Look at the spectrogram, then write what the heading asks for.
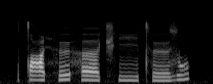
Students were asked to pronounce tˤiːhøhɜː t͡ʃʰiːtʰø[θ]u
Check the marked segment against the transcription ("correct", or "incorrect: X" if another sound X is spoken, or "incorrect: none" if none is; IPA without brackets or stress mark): incorrect: z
